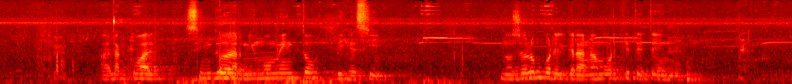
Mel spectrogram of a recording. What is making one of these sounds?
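A young man speaks calmly into a microphone outdoors.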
